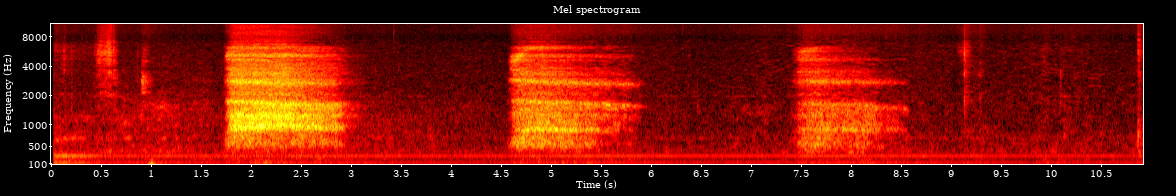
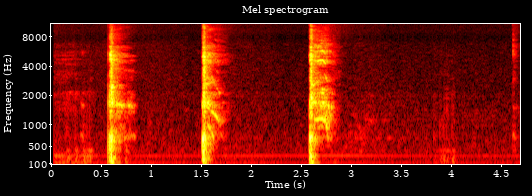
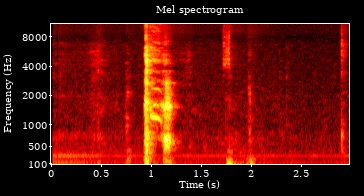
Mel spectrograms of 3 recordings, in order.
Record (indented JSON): {
  "exhalation_length": "10.9 s",
  "exhalation_amplitude": 8603,
  "exhalation_signal_mean_std_ratio": 0.38,
  "three_cough_length": "4.7 s",
  "three_cough_amplitude": 25766,
  "three_cough_signal_mean_std_ratio": 0.23,
  "cough_length": "3.0 s",
  "cough_amplitude": 25683,
  "cough_signal_mean_std_ratio": 0.23,
  "survey_phase": "beta (2021-08-13 to 2022-03-07)",
  "age": "45-64",
  "gender": "Male",
  "wearing_mask": "No",
  "symptom_none": true,
  "smoker_status": "Never smoked",
  "respiratory_condition_asthma": false,
  "respiratory_condition_other": false,
  "recruitment_source": "REACT",
  "submission_delay": "2 days",
  "covid_test_result": "Negative",
  "covid_test_method": "RT-qPCR"
}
